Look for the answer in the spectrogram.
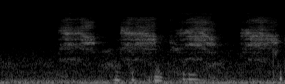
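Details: Steller's jay in a tree beside crocosmia in a Seattle yard, giving four loud, grating, noisy calls evenly spaced about half a second apart, with faint low murmuring underneath.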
